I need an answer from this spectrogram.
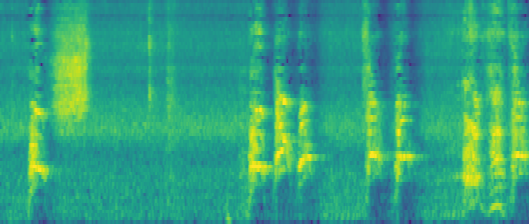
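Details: Barking from a fierce Shih Tzu during grooming: a lone bark, a pause with faint hiss, then clusters of quick sharp barks in twos and threes.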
